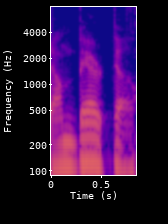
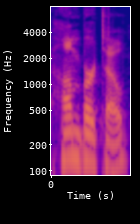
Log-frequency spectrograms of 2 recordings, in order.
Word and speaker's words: Umberto: We now have Umberto out there, and yes, that is how you say it, Umberto. Not Humberto. Not Humberto.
